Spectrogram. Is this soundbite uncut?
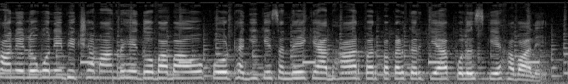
yes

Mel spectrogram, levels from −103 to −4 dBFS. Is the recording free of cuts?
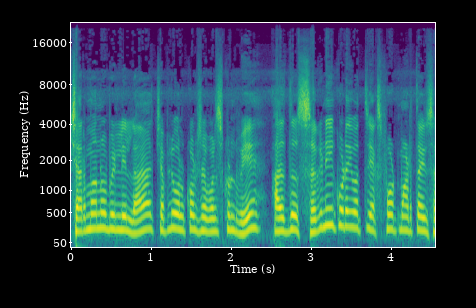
no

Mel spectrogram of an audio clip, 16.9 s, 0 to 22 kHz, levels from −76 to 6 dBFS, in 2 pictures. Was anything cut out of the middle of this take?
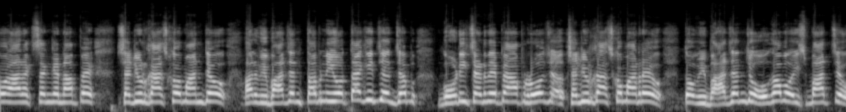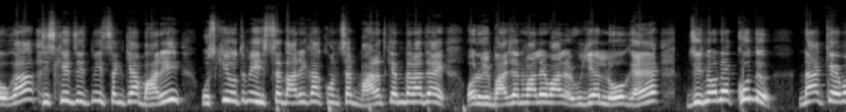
yes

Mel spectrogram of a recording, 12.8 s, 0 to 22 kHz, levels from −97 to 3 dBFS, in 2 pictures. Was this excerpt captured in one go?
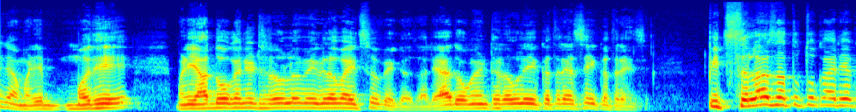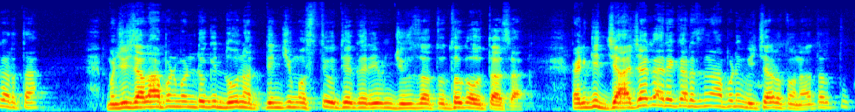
yes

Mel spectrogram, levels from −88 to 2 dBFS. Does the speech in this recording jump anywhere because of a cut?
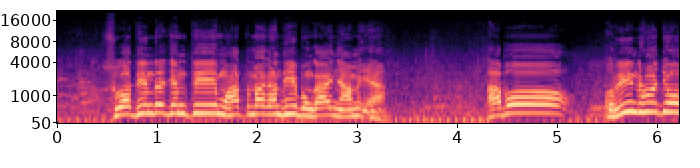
no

